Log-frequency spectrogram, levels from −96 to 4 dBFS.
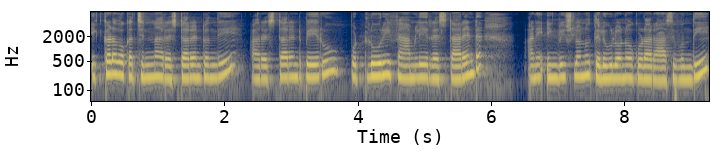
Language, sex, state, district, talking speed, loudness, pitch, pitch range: Telugu, female, Andhra Pradesh, Krishna, 115 wpm, -16 LUFS, 210 Hz, 200-225 Hz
